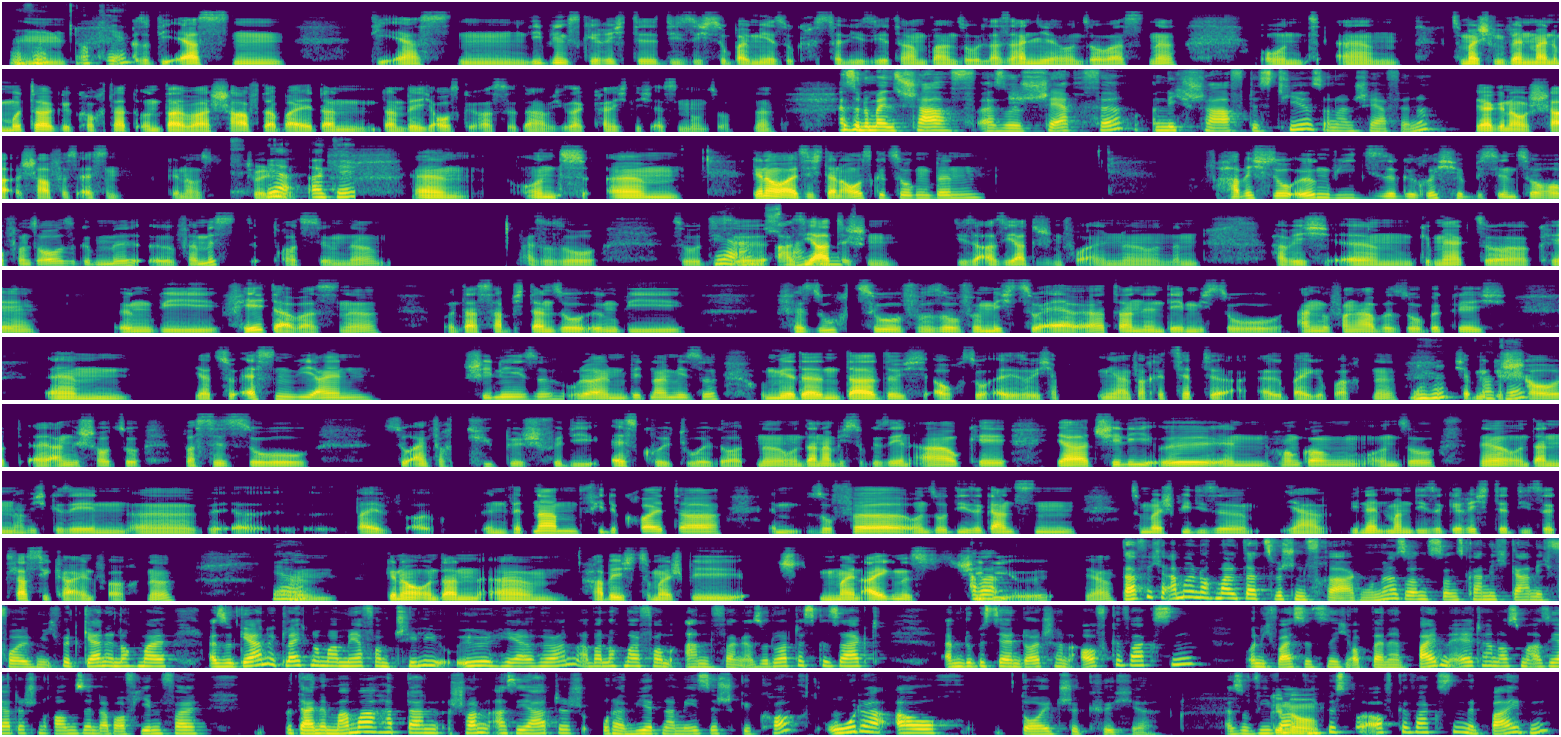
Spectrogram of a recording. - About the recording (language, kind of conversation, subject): German, podcast, Welche Rolle spielt Essen für deine Herkunft?
- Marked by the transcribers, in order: other background noise; tapping; unintelligible speech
